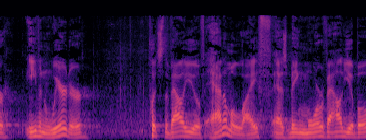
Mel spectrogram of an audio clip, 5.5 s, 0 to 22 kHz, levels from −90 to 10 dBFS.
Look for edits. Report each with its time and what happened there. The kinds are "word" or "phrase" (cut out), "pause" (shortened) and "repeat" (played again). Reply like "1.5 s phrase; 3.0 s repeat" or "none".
none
